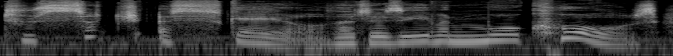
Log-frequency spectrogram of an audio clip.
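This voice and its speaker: A woman playing a stern vampire leader in an audio drama, speaking with formal, measured authority. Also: lowish voice, big pitch swings, creaky, background noise, full character voice. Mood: measured, firm.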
